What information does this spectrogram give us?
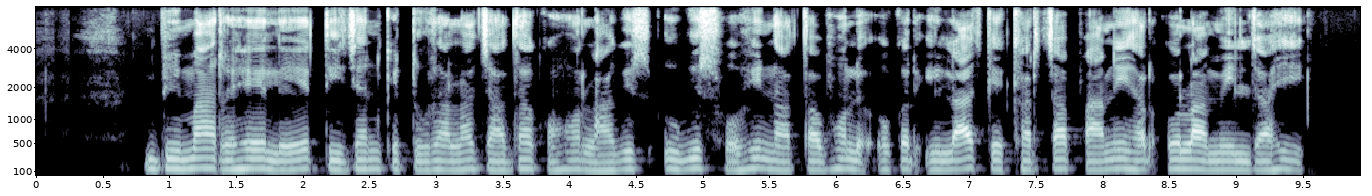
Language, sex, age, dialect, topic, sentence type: Chhattisgarhi, male, 18-24, Northern/Bhandar, banking, statement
